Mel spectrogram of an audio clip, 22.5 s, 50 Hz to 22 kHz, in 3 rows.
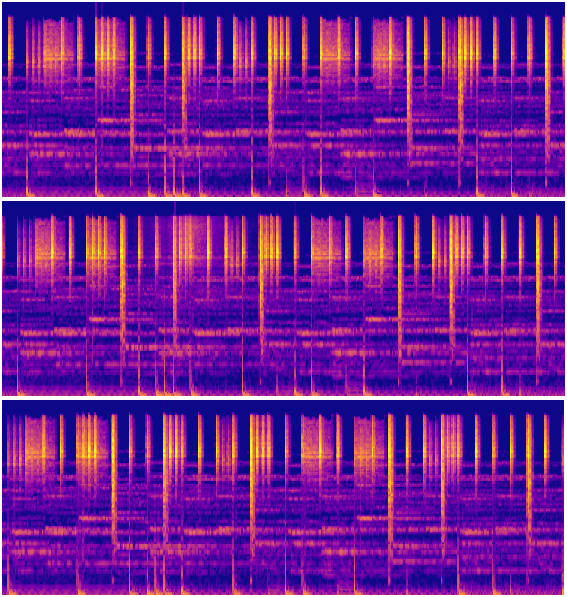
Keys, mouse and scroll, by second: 8.3 double click, 19.1 right click.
